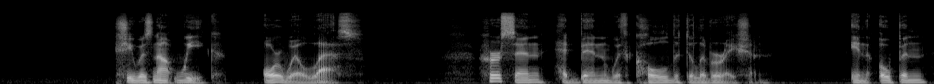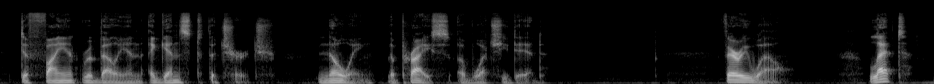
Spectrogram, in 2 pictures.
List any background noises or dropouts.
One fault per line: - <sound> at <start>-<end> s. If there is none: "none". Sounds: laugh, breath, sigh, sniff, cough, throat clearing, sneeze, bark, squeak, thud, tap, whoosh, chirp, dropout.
none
